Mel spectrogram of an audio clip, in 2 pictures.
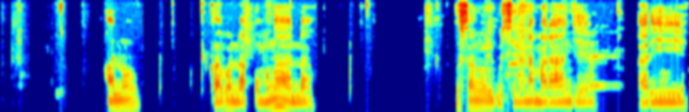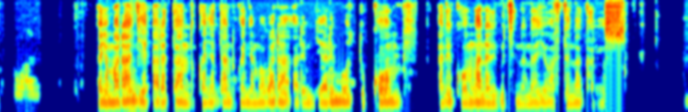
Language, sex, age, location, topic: Kinyarwanda, male, 18-24, Nyagatare, education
